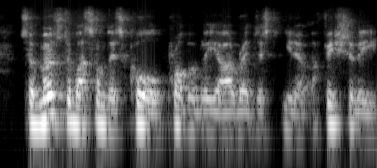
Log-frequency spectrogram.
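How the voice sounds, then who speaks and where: This man's fairly high-pitched voice has a somewhat breathy quality. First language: Punjabi. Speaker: panelist. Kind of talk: panel discussion. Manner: halting.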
